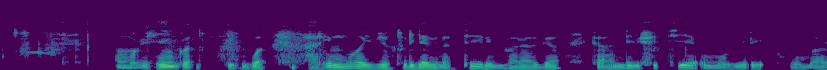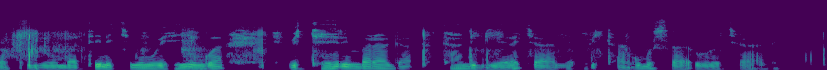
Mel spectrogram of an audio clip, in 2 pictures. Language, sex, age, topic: Kinyarwanda, male, 18-24, agriculture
